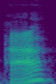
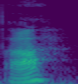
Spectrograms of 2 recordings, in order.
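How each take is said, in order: First: Said in the usual way. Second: Ah with tongue root pulled back; retracted ah with an h-like tail; pharyngealized vowel. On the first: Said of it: "So a becomes ah". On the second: Shown as a demonstration. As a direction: let ah end in a breathy voice. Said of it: "pull the root of our tongue back".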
